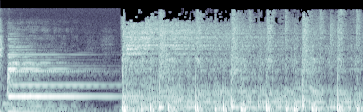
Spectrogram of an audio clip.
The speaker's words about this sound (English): Hit that gong. Oh, yeah, the Joe gong. Not the bong, the gong.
